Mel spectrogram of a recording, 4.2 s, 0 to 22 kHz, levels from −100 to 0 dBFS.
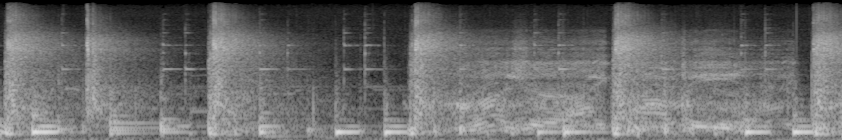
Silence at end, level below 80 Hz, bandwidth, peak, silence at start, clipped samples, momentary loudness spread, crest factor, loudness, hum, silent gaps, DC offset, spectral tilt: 0 s; -52 dBFS; over 20 kHz; -2 dBFS; 0 s; under 0.1%; 6 LU; 22 dB; -23 LUFS; none; none; under 0.1%; -2.5 dB/octave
